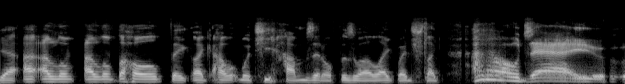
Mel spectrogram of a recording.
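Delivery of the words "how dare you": mock raspy, high, rough shrieking cry. Retelling a wrestler's reaction to a two count: imitating a scream. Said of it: "screaming at him".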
